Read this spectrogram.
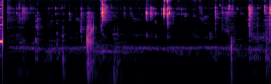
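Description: A young man chews and smacks his lips loudly close by.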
